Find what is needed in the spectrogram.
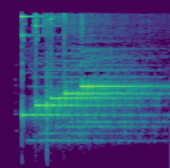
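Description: Focus-timer app's alarm chime as the countdown reaches zero: a quick run of about five bell-like notes climbing in pitch, starting a fraction of a second in, then ringing out and fading away.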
